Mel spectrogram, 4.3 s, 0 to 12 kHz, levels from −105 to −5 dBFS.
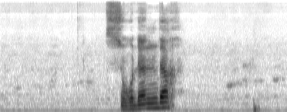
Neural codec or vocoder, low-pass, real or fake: codec, 44.1 kHz, 7.8 kbps, DAC; 10.8 kHz; fake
